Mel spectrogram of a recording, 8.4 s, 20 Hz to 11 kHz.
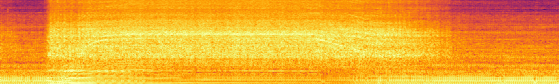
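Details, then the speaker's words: AiVolt 1600/1260 W gas inverter generator running DeWalt's biggest reciprocating saw: steady, even engine drone under the saw's high buzz, no surging or bogging; handles the load with the overload light staying off. "It's running the saw. No problem. Overload lights not coming on. So, it runs the sawz all no problem."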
